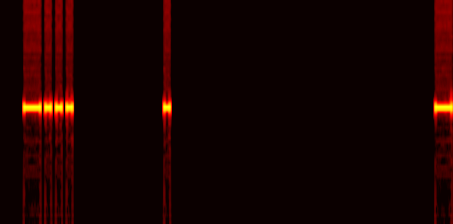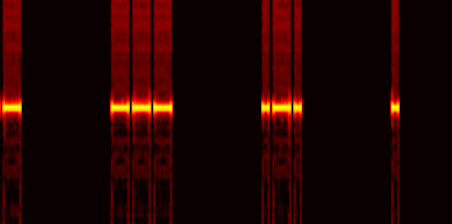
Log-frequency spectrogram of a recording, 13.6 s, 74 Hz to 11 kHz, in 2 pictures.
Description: Morse code, heard as a keyed tone, about 15 wpm, spaced as for 5 wpm, 1000 Hz. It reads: BE MORE
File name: qotdfiles / 5wpm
